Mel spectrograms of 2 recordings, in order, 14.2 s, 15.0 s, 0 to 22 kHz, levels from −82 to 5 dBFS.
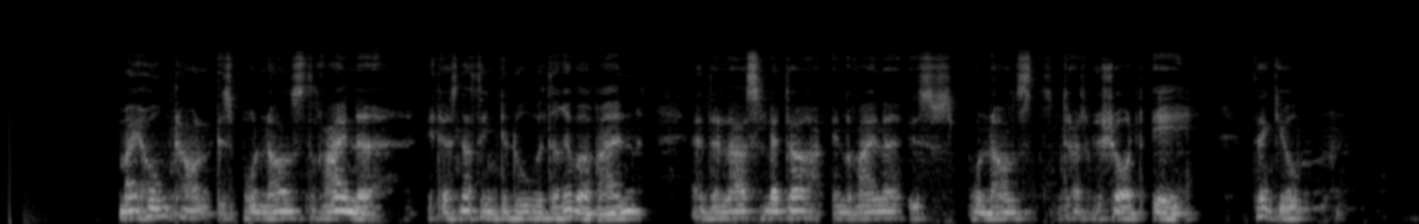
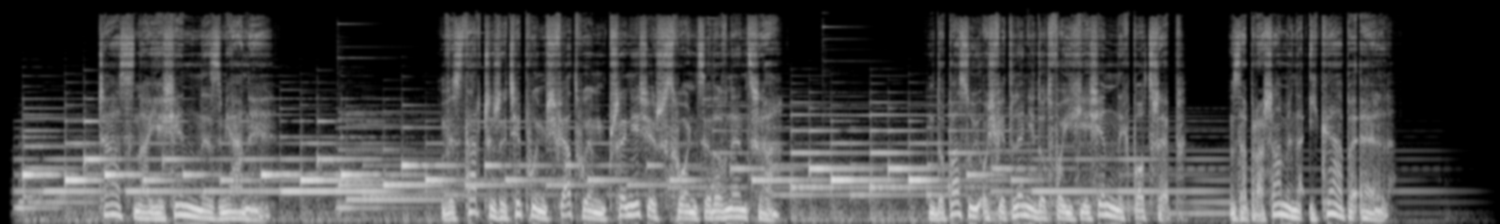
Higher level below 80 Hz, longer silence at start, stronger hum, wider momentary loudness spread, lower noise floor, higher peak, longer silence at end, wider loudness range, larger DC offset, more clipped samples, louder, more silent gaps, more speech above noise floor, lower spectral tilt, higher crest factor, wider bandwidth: second, -68 dBFS vs -38 dBFS; first, 1.2 s vs 0.15 s; neither; first, 12 LU vs 5 LU; first, -85 dBFS vs -56 dBFS; second, -18 dBFS vs 0 dBFS; second, 0.8 s vs 1.05 s; about the same, 4 LU vs 2 LU; neither; neither; second, -34 LUFS vs -13 LUFS; neither; first, 51 dB vs 44 dB; about the same, -6 dB/octave vs -5.5 dB/octave; first, 18 dB vs 12 dB; second, 8.8 kHz vs 18 kHz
